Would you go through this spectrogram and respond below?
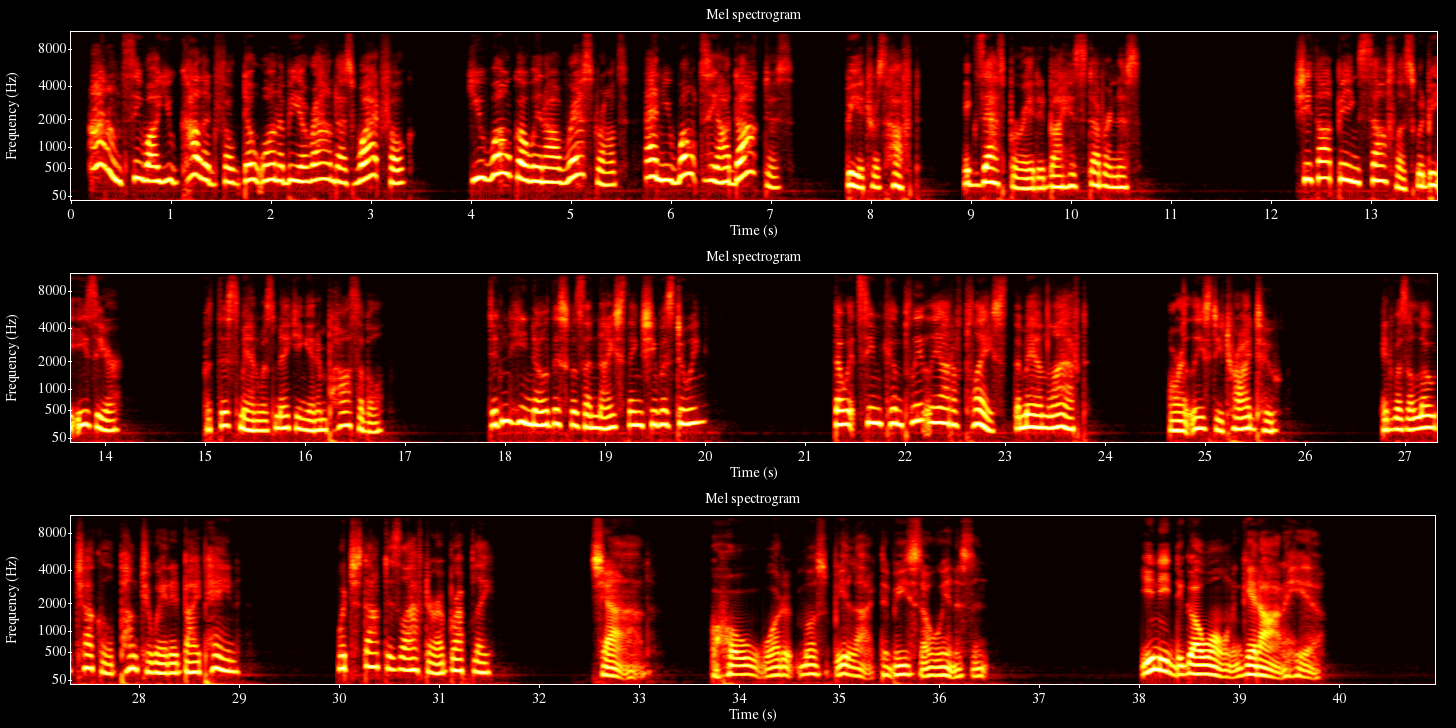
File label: audiobook samples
